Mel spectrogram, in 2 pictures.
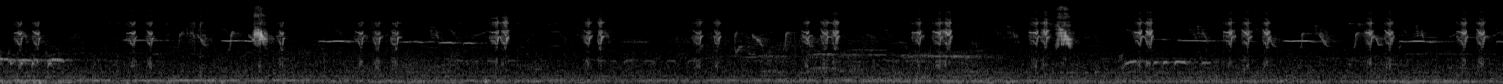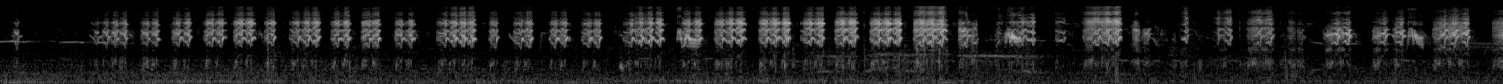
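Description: Birds chirping: scattered short high chirps and a few thin whistles, then about halfway through a fast, loud run of sharp chirps, about four to five a second.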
